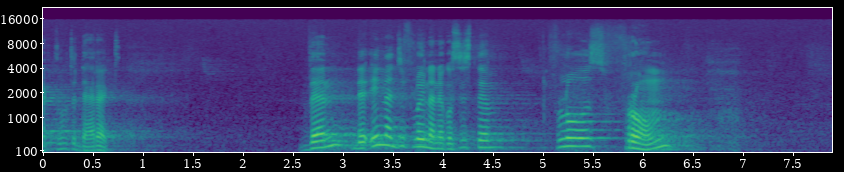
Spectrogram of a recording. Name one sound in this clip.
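A man speaks clearly and with animation into a microphone.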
